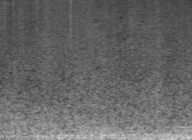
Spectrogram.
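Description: Cinematic intro sound effect: a steady, deep rumble under a rushing noise, with no distinct hits. It builds slightly toward the end.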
